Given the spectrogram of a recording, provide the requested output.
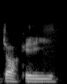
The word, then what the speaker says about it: Doherty: Doherty as well will be there with them, so you know, helping the defense. But yeah, I think Harry Kane good Doherty. year. Yeah, what's Sam his name? Doherty?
